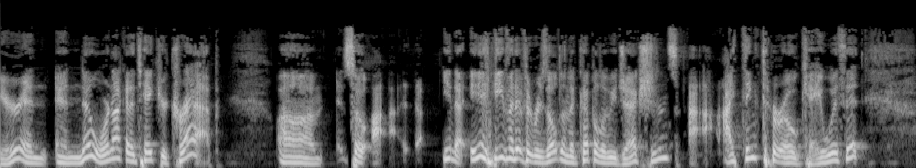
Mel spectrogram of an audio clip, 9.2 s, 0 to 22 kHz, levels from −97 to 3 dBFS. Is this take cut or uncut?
uncut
